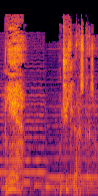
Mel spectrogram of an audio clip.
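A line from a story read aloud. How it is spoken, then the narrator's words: Embarrassed boy mumbling. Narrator (Russian): пробормотал мальчик, будто смутившись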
